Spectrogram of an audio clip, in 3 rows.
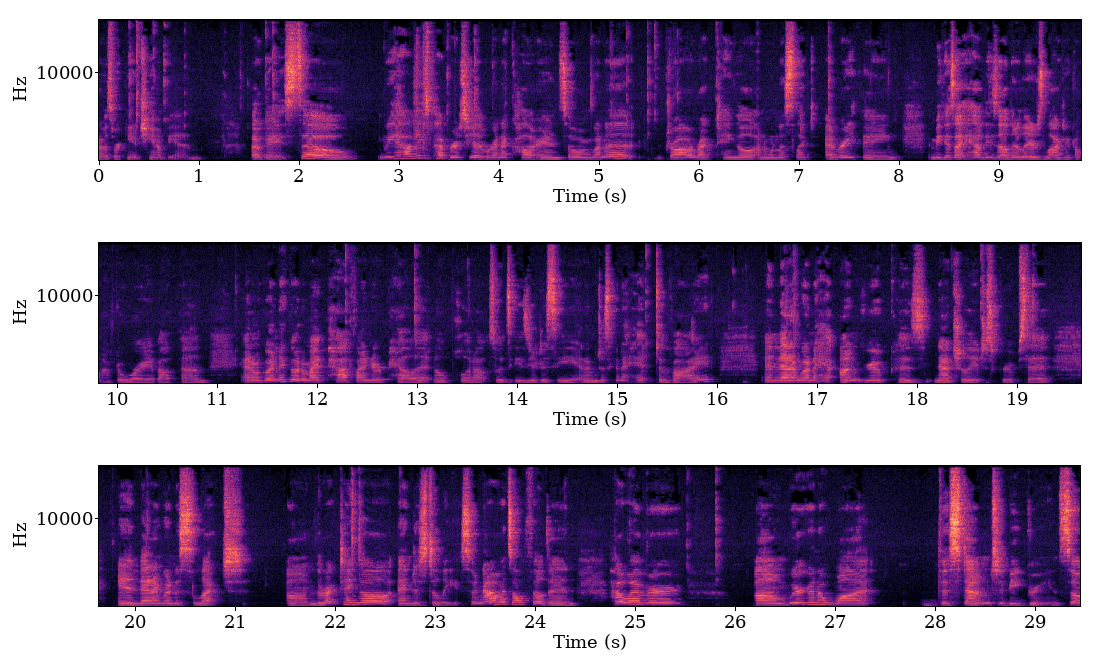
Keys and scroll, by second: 3.5 shift+super+[, 4.2-5.6 typing, 16.5 shift+super+g, 24.8 z, 25.9-26.6 typing.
